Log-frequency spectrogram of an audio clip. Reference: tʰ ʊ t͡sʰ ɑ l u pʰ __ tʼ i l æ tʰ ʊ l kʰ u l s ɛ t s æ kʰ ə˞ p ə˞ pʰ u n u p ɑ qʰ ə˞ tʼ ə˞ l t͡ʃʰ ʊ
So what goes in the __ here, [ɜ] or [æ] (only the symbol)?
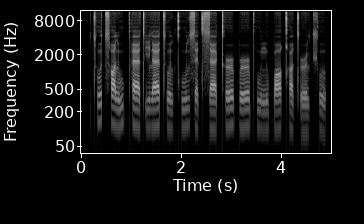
æ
